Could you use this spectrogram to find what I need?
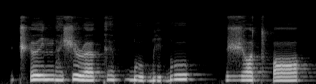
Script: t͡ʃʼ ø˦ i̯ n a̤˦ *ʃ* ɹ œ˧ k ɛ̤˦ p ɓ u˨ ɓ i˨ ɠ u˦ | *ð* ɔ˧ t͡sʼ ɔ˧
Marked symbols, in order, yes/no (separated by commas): yes, no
